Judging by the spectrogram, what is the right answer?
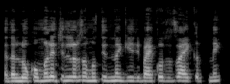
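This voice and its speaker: Guy doing a cranky cartoon husband, rapid-fire lecturing, dry studio. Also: fairly high pitch, monotone, no echo, lightly acted. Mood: stern. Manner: nagging, lecturing, rapid scolding. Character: scolding husband Ravi, grown man, short-tempered. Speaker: voice actor. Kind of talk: cartoon voice acting.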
